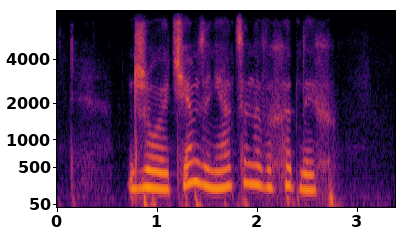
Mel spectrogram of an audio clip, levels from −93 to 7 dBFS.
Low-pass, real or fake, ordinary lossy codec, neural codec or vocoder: 7.2 kHz; real; Opus, 16 kbps; none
